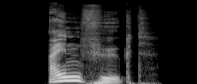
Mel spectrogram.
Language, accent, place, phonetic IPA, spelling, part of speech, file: German, Germany, Berlin, [ˈaɪ̯nˌfyːkt], einfügt, verb, De-einfügt.ogg
- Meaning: inflection of einfügen: 1. third-person singular dependent present 2. second-person plural dependent present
